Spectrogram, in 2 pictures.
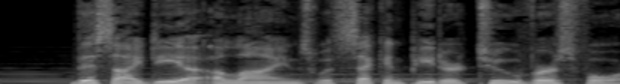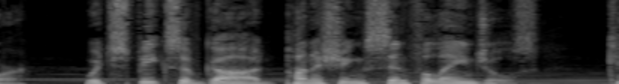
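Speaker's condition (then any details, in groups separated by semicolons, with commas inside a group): No condition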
